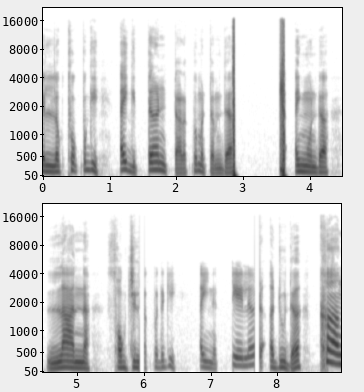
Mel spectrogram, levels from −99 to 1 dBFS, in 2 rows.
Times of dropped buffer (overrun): none

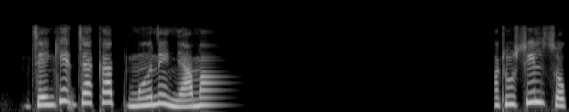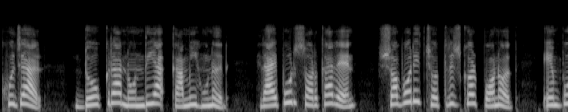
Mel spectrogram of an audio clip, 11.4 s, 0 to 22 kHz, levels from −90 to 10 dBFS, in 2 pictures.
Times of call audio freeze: 2.01-4.96

